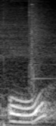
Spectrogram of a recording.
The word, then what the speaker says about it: ho: Jadi kayak O itu, io O, jadi tulisannya tuh pakai H sebenarnya 2 kata, HO, tapi dibacanya O. Io O, H-nya tuh agak sedikit silent ya.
